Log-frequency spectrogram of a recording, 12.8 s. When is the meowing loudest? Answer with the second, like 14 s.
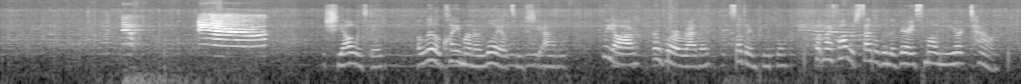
3 s.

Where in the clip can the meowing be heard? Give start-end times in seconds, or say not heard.
1.5-3.4, 9.0-10.8.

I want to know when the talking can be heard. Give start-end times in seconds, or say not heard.
4.0-12.7.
